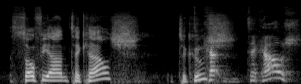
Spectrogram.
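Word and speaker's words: Sofiane Takoucht: ESPN show here, which was the drizzling, Josh Warrington versus can you pronounce this guy? Is it Sofian Wow, good job. That's it. Sofian Takaush, that's it. Takaush, okay.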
